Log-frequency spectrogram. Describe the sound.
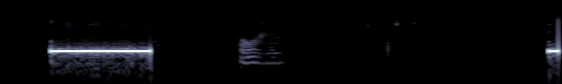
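A steady, mid-pitched telephone ringback tone plays while a call is being placed. It comes as one long pulse followed by a few seconds of quiet, and a new pulse begins at the end. A brief voice is heard in the gap.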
